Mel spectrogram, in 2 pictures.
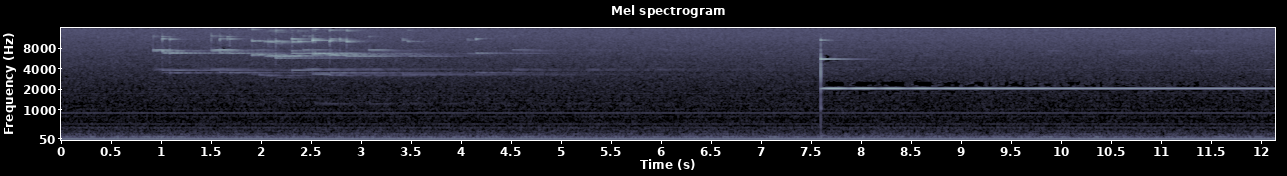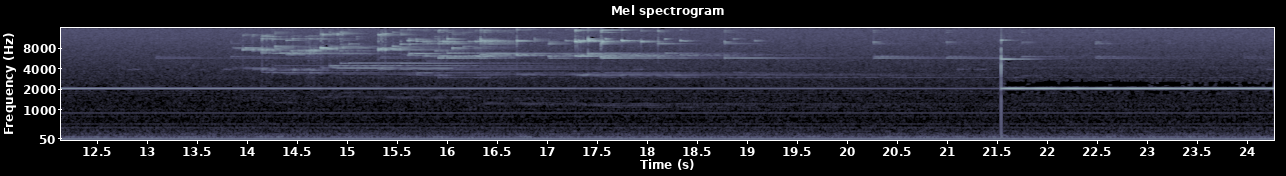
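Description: Meditation chimes and a small bell. High tinkling chimes shimmer briefly, then a single high bell tone is struck and rings on for many seconds with a pulsing, wavering sound. The chimes shimmer again midway, and the bell tone is struck once more near the end.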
